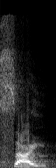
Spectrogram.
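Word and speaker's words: ψ: इसको कैसे बोलते हैं, साई से बोल, लाइक प्रोनाउंस हम साई करते हैं, और क्या बताता है, ये एक वेव फंक्शन है।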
